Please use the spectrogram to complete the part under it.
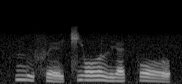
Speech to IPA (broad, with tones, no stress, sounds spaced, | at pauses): m i˥˩ f ḛ˨˩ ɪ̯ t͡ɕ j o˥ ʊ̯ l j ɛ˧˥ k o˥˩ ʊ̯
